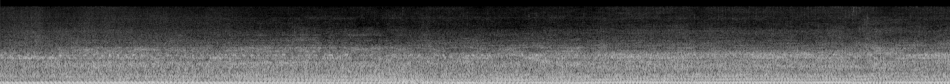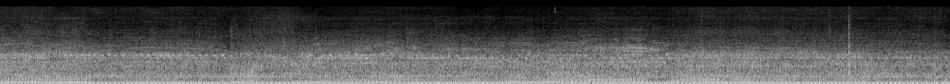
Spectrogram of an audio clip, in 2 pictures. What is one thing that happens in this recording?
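Tyres crunch over dirt and stones.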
